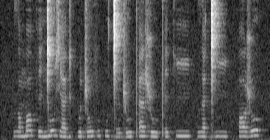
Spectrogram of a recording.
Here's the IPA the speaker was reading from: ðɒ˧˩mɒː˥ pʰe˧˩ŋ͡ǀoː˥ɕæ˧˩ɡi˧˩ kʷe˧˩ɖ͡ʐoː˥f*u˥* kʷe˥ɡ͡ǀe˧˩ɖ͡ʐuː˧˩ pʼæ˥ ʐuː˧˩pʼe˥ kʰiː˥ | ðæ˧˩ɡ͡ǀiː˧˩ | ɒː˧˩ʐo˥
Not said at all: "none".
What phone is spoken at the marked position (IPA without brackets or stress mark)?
u˥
